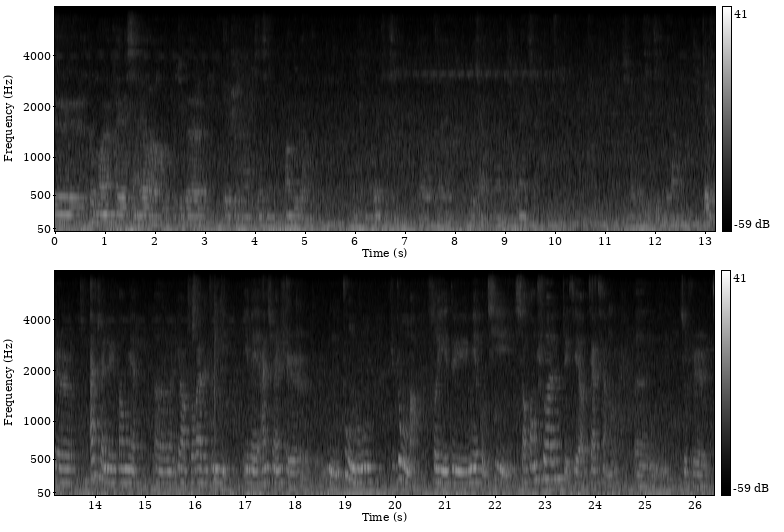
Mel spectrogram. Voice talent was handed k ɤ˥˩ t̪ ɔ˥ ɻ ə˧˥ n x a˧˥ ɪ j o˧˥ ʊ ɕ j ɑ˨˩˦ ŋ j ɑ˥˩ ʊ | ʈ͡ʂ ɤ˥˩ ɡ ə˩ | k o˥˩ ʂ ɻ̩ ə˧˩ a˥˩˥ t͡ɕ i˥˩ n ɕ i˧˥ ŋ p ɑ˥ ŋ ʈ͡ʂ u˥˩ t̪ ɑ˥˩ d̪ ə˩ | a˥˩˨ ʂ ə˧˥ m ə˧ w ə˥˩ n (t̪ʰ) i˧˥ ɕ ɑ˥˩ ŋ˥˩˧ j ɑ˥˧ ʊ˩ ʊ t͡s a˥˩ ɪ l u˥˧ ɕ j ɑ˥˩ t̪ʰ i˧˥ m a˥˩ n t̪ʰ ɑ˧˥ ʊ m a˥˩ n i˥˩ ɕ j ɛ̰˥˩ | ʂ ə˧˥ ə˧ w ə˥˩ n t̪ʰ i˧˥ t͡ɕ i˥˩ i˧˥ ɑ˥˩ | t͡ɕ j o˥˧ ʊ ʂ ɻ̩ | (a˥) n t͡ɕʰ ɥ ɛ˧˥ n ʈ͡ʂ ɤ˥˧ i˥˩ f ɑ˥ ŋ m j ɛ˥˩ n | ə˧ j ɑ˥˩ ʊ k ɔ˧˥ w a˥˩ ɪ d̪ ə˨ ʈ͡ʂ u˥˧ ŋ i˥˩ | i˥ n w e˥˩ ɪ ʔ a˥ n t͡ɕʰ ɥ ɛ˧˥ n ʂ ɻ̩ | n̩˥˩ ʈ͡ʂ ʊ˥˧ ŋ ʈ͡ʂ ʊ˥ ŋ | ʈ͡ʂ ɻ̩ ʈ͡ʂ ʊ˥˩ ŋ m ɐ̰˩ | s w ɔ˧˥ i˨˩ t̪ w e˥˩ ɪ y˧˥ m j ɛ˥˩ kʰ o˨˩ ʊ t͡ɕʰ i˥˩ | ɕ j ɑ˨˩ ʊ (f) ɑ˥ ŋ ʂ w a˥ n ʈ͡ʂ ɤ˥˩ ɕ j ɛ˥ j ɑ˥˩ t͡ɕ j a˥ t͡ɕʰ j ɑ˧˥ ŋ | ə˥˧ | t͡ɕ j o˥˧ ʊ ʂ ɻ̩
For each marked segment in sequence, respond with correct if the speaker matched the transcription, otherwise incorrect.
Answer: correct, correct, correct

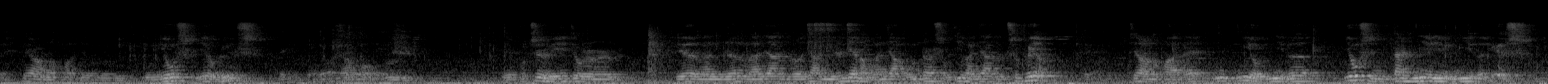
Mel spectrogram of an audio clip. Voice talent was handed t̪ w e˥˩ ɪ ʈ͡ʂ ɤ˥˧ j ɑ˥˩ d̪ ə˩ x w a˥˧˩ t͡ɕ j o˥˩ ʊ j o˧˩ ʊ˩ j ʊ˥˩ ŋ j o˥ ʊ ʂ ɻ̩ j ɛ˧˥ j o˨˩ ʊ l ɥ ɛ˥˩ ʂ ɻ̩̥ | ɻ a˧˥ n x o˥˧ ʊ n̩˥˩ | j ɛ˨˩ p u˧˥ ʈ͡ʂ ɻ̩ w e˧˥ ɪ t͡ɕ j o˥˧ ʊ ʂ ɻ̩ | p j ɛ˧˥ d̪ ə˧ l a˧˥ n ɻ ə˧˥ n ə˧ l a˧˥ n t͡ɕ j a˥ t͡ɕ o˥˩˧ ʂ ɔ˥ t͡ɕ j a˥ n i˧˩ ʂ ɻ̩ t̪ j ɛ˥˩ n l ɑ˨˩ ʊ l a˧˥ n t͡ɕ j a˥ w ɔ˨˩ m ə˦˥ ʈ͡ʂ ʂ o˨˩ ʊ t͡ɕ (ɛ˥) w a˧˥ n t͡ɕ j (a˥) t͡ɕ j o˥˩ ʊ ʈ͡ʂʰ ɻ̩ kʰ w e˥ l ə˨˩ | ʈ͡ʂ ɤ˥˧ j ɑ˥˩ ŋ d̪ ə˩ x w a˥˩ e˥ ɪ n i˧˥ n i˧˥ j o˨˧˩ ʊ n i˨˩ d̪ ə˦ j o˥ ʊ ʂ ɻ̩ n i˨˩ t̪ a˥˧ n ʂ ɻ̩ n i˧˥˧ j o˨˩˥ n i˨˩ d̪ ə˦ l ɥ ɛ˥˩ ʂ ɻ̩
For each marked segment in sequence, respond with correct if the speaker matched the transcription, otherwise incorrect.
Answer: incorrect, correct

